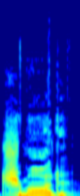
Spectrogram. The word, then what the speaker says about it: chmod: If it doesn't, you can make it executable by typing chmod, or as we pronounce it, chmod 755, which makes it editable and executable for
